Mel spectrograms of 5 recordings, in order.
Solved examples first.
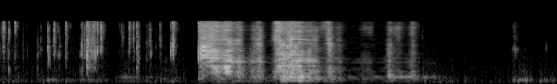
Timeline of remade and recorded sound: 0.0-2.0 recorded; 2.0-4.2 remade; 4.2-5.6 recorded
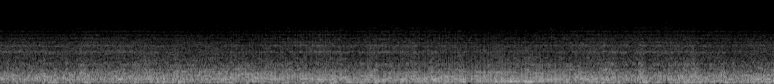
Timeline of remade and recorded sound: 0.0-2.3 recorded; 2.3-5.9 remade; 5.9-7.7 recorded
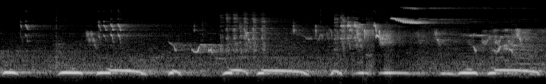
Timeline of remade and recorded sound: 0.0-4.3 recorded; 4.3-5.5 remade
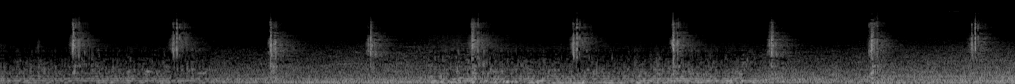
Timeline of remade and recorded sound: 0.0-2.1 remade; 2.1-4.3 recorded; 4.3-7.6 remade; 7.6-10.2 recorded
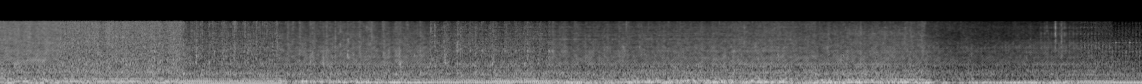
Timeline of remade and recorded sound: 0.0-0.6 remade; 0.6-2.8 recorded; 2.8-4.3 remade; 4.3-5.5 recorded; 5.5-10.8 remade; 10.8-11.4 recorded

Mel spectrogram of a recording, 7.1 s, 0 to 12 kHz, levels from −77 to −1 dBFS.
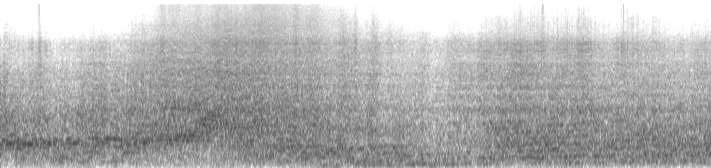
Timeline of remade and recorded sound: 0.0-1.1 recorded; 1.1-1.6 remade; 1.6-2.6 recorded; 2.6-4.3 remade; 4.3-7.1 recorded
